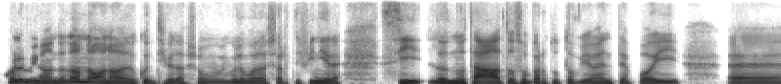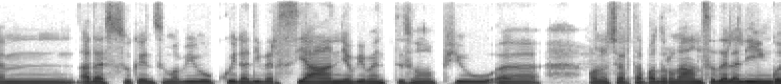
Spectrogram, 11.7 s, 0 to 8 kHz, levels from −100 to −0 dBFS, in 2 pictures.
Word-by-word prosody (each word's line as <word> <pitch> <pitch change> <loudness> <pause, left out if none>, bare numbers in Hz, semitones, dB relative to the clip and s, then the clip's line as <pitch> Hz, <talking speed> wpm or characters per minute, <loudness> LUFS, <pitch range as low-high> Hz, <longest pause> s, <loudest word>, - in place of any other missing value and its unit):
Quello 220 0 +4
mi 210 - +4
mando 170 -1 +3
no, 220 +3 +6
no, 215 -4 +6 0.2
ehm - - +3
no - - +1
continua 155 -1 -1
lasciavo 150 +2 -3
v 145 - -3
volevo 150 0 +1
lasciarti 155 +1 -3
finire. 155 -2 +2 0.3
Sì, 195 - +3
l'ho 160 +1 +3
notato 160 0 +5
soprattutto 150 +1 -1
ovviamente 145 0 -1
poi, 145 +1 +1 0.3
ehm, 130 - -2
adesso 145 +1 -3
che, 145 0 -6
insomma, 140 0 -5
vivo 140 +1 -2
qui 150 +2 -4
da 140 - -2
diversi 140 +3 -3
anni 145 0 +1
ovviamente 140 +2 -3
sono 140 -2 -4
più, 135 -2 -4
ehm 135 -3 -4 0.4
ho - - -7
una 145 -1 -2
certa 155 +1 -4
padronanza 145 +1 -1
della 140 -2 +2
lingua, 140 +1 +3
145 Hz, 195 wpm, -22 LUFS, 140-155 Hz, 0.4 s, no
